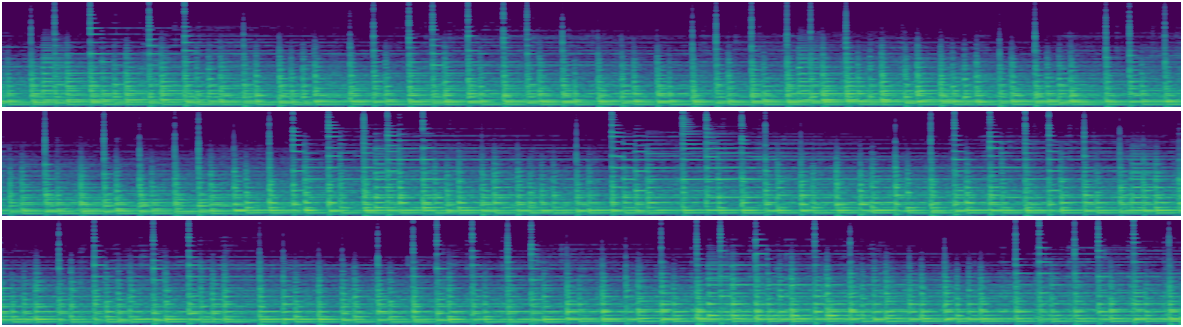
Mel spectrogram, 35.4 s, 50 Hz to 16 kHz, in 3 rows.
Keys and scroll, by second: 0.1-3.2 typing, 4.5 r, 4.8 x, 6.4 Tab, 6.6 1, 6.7 shift+z, 7.2 shift+s, 8.5 Tab, 9.1 Tab, 9.6-10.9 typing, 12.2 r, 14.3 shift+d, 14.6 shift+z, 16.6 ., 17.1 g, 17.2 z, 17.9 r, 21.0 r, 23.4 shift+d, 23.8 shift+z, 26.0 r, 26.7 g, 26.8 z, 27.7 alt+a, 32.1 Tab, 33.3 3, 33.6 c, 34.9 Return, 35.2-35.3 typing.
